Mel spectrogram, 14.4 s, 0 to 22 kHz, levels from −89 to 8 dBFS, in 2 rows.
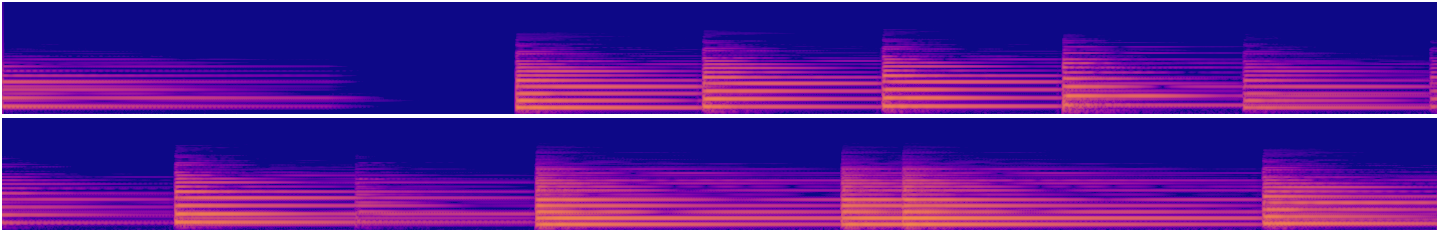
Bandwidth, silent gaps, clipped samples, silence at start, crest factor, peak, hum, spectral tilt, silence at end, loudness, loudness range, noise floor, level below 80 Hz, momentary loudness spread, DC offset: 6.6 kHz; 2.26-2.56 s; under 0.1%; 0 s; 18 dB; -10 dBFS; none; -7.5 dB/octave; 0 s; -27 LUFS; 7 LU; -80 dBFS; -68 dBFS; 19 LU; under 0.1%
